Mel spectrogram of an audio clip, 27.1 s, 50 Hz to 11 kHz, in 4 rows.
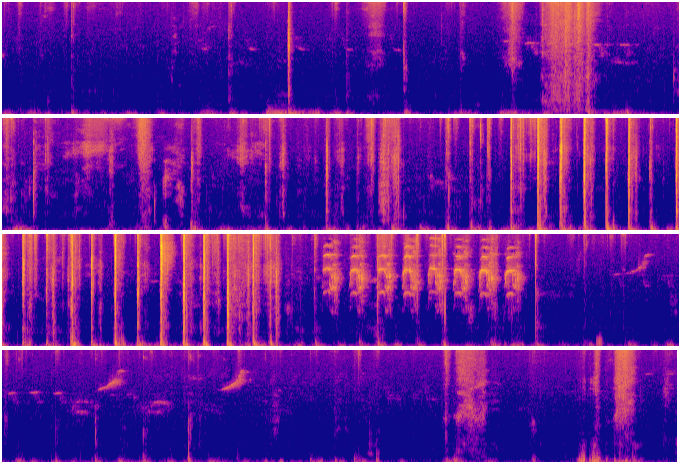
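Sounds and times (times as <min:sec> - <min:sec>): hand strikes on body: 0:11.8 - 0:16.4
bird chirping: 0:16.7 - 0:23.4.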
